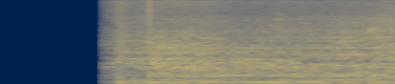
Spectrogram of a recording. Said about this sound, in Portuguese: Vai uma moto carregando droga na moto. Exatamente. Acelerando igual um imbecil.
